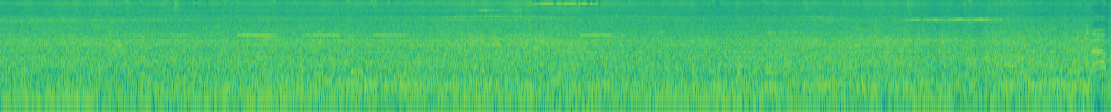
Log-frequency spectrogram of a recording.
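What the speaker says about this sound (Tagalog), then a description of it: "Ayan yung mga buses, mga city bus." Continuous city bus and traffic rumble at the Central bus terminal in Hong Kong, with engines idling and moving, faint beeps, and a voice talking over the steady roadway noise.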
